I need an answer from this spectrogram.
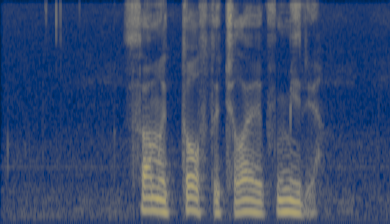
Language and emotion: Russian, angry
